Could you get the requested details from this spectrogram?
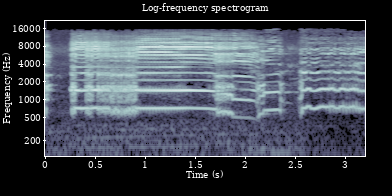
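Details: Domestic rooster from Southwest Asia crowing loudly. A long, steady, harmonic-rich crow holds level, then drops into a falling slur before a second sustained phrase starts after a brief gap.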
